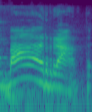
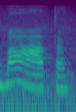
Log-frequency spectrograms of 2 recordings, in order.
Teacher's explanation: ela tem que levantar a ponta da língua e fazer uma vibração. Como ela está presa, essa língua, essa preguinha, ela é curta, ela não vai conseguir levantar a ponta da língua.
